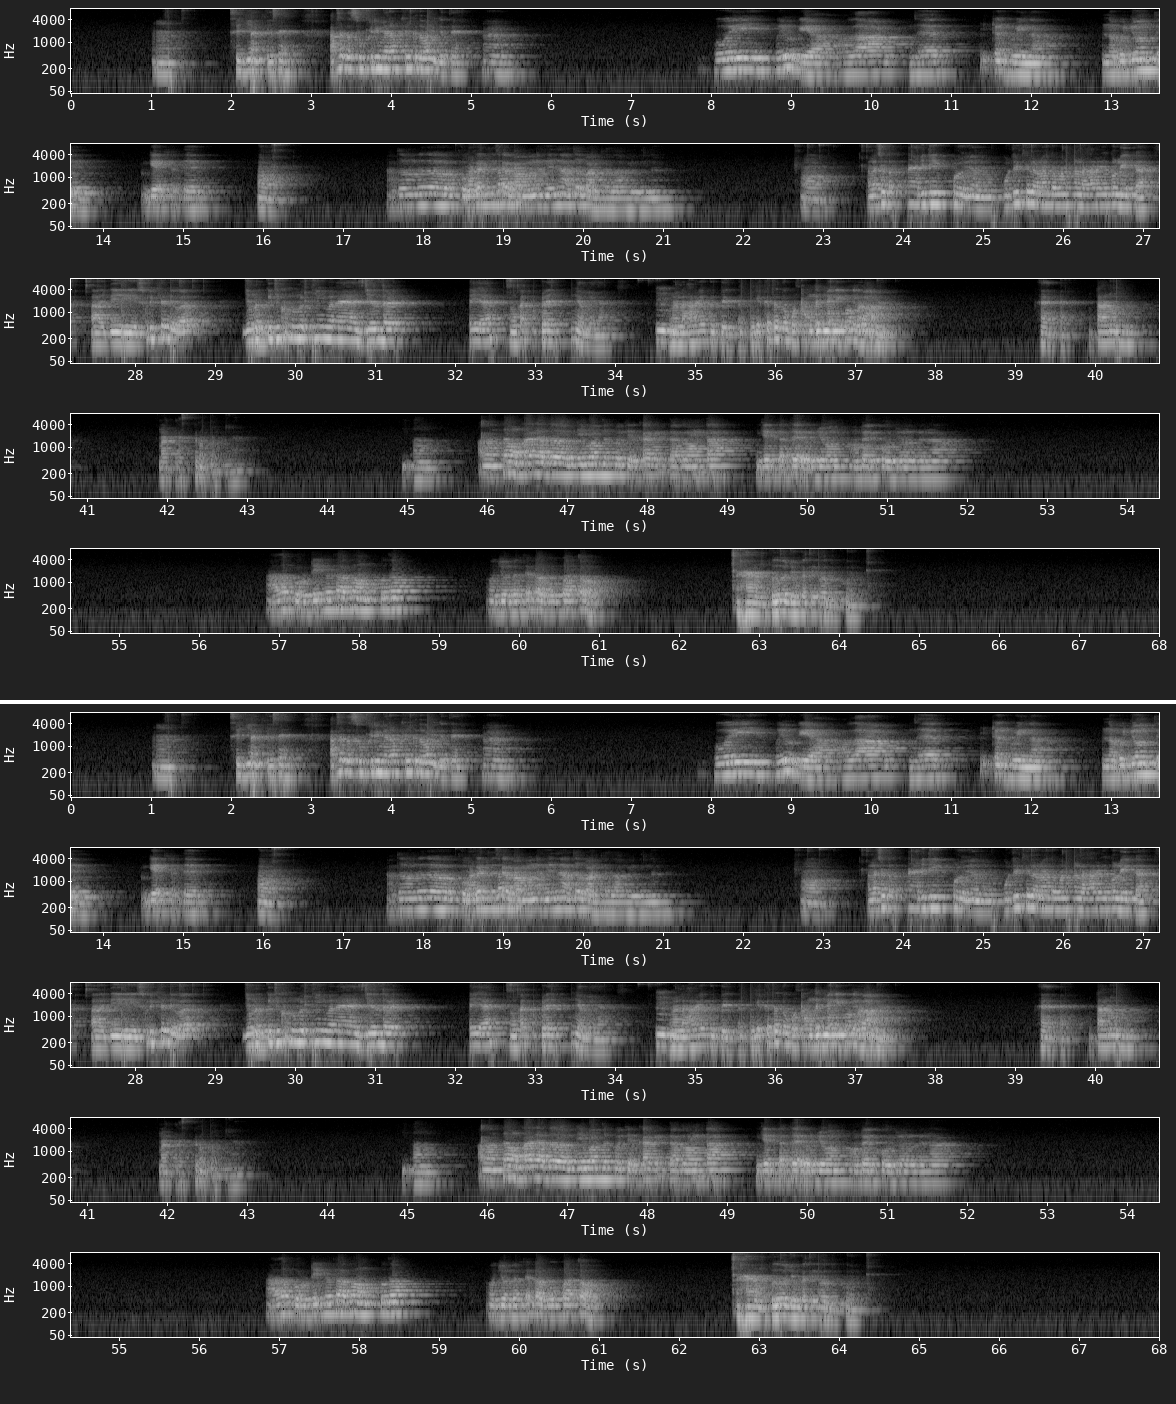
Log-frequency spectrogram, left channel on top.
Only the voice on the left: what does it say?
ᱦᱩᱸ ᱥᱤᱡᱤᱧ ᱠᱷᱮᱞ ᱥᱮ ᱟᱯᱮ ᱥᱮᱫ ᱫᱚ ᱥᱩᱠᱨᱤ ᱢᱮᱨᱚᱢ ᱠᱷᱮᱞ ᱠᱚᱫᱚ ᱵᱟᱭ ᱦᱩᱭᱩᱜ ᱜᱮᱛᱮ?
ᱦᱚᱸ
ᱟᱞᱮ ᱥᱮᱫ
ᱫᱚ ᱚ
ᱚ ᱟᱞᱮ ᱥᱮᱫ ᱫᱚ ᱡᱩᱫᱤ ᱯᱩ ᱯᱩᱞᱴᱨᱤ ᱠᱷᱮᱞ ᱚᱱᱟ ᱫᱚ ᱢᱟᱱᱮ ᱞᱟᱦᱟ ᱨᱮᱜᱮ ᱠᱚ ᱞᱟᱹᱭ ᱠᱟᱜᱼᱟ᱾ ᱟᱨ ᱡᱩᱫᱤ ᱥᱩᱠᱨᱤ ᱠᱷᱮᱞ ᱦᱩᱭᱩᱜᱼᱟ ᱡᱮ
ᱩᱱᱟᱹᱜ ᱠᱮᱡᱤ ᱠᱷᱚᱱ ᱩᱱᱟᱹᱜ ᱠᱤᱡᱤ ᱢᱟᱱᱮ ᱡᱮᱞ ᱫᱟᱲᱮᱭᱟᱜᱼᱟ, ᱞᱟᱹᱜᱹᱭᱮᱜᱼᱟᱭ ᱚᱱᱠᱟ <unintelligible> ᱧᱟᱢᱮᱭᱟ᱾
ᱚᱱᱟ ᱞᱟᱦᱟ ᱨᱮᱜᱮ ᱠᱚ ᱞᱟᱹᱭ ᱠᱮᱫᱟ ᱜᱮᱫ ᱠᱟᱛᱮᱫ ᱫᱚ ᱜᱚᱴᱟ
ᱛᱮ ᱠᱚ ᱮᱢᱟ
ᱵᱤᱱᱟ᱾ ᱦᱮᱸ <unintelligible>
<unintelligible> <unintelligible> ᱵᱤᱱᱟ
ᱦᱮᱸ ᱩᱱᱠᱩ ᱫᱚ ᱳᱡᱳᱚᱱ ᱠᱟᱛᱮᱜ ᱠᱚ ᱟᱹᱜᱩ ᱠᱚᱣᱟ᱾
